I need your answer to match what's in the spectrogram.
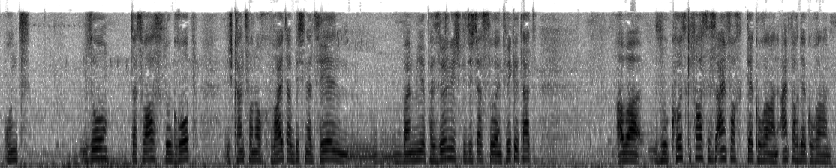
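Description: A man's voice: medium pitch, steady tone, unhurried, a little hiss or hum. A young man from Russia giving an earnest, hesitant spoken testimony to camera outdoors on a lawn, with many filler sounds, recorded on the camera mic. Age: young adult. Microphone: camera mic at close distance. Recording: slightly dull lo-fi outdoor camera audio.

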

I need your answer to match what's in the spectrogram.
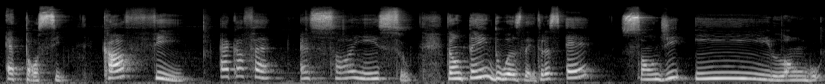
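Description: Brazilian lady teaching english on video, chatty, highish voice, says the words slow and over again. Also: a little mellow. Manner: chatty, explains slowly, repeats English words for emphasis. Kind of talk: casual video lesson.

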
